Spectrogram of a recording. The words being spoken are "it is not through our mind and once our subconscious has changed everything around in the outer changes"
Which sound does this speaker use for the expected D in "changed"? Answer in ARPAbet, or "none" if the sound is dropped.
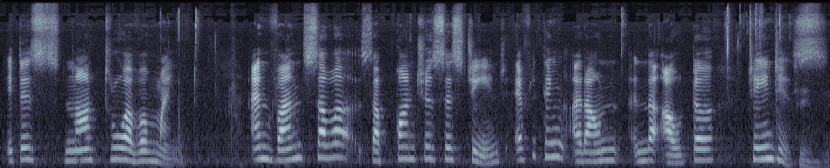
none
